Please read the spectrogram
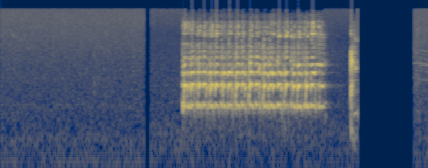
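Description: Faint room tone, then about two seconds in a loud, fast-trilling ring like a telephone bell, lasting about a second and a half and stopping abruptly.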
